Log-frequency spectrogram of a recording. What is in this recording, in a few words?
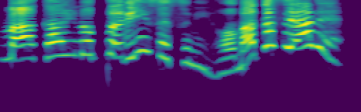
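Voice encount second, Japanese; suzette; zodiac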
